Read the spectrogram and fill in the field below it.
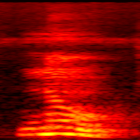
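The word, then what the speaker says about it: know: के जो है, यन से पहले, यन से पूर्व यानी पहले ही के साइलेंट हो गया, ठीक है। के साइलेंट हो गया इसलिए एन ओ डब्ल्यू, नो। ये दिखाने के लिए के लगा हुआ है, पढ़ना नहीं है, सिर्फ दिखाना है।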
